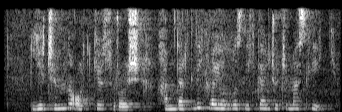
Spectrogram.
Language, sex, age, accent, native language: Uzbek, female, 18-24, Samarqand, Uzbek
